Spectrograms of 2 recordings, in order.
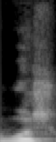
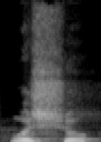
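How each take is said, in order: First: The word ends without the final u vowel. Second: The word ends in a final u vowel. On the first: "अगर वाव हटा दोगे, वो शॉर्टकट में वुश हो जाएगा" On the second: "वुशु होता है ना"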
